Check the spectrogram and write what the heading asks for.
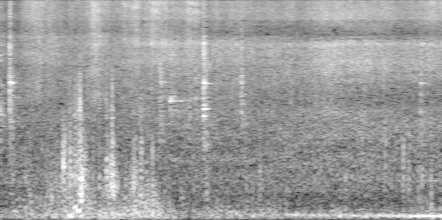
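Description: Wind buffeting the microphone, a steady low rumble, with a brief louder burst of noise about a second in.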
